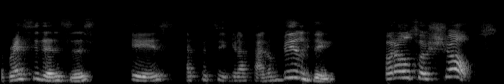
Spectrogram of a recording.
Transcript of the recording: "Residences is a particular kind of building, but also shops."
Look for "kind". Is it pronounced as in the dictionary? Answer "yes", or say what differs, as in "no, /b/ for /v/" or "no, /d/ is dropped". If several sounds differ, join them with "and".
no, /d/ is dropped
